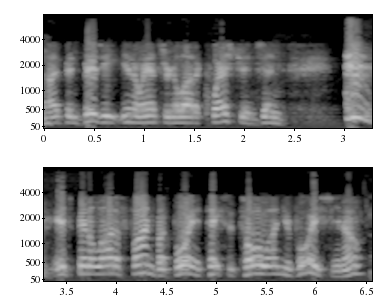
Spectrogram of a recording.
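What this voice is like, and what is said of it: Slightly hoarse voice. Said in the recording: “I've been on the phone all day, so I'm a little hoarse”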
